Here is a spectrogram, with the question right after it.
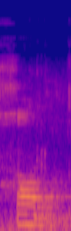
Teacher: Karena sebelumnya rohnya disukunkan dan sebelumnya berharokat fathah dan domah, itu pasti bacanya menjadi tafkhim atau tebal rohnya.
